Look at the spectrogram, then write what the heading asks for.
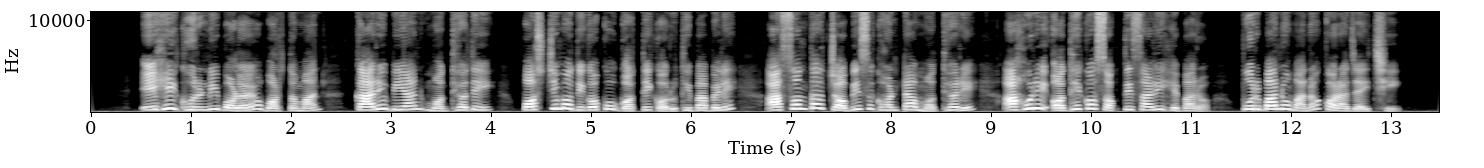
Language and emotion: Odia, neutral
